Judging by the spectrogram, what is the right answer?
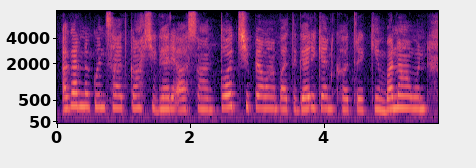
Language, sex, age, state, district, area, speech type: Kashmiri, female, 30-45, Jammu and Kashmir, Baramulla, rural, spontaneous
